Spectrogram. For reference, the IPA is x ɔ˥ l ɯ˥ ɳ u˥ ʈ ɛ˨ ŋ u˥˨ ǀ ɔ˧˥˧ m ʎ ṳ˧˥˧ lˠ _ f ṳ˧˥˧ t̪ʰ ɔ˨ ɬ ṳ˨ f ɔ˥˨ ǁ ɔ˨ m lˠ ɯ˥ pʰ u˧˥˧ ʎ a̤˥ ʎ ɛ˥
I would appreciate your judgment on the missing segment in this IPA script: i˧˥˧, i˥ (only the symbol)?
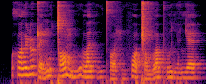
i˥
